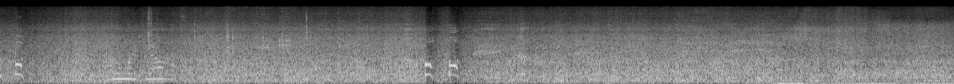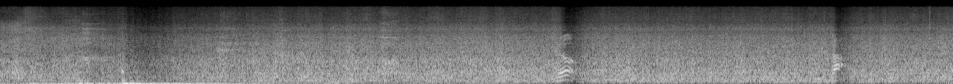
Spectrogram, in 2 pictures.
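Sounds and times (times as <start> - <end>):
creek water rushing over rocks: 0.0 - 19.0
brief low thump: 7.6 - 14.6.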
